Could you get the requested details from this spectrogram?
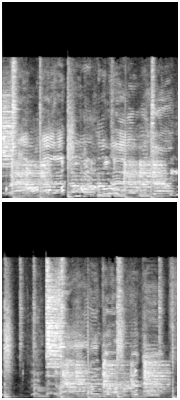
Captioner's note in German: Gelächter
